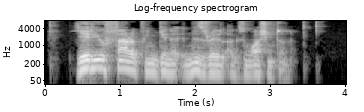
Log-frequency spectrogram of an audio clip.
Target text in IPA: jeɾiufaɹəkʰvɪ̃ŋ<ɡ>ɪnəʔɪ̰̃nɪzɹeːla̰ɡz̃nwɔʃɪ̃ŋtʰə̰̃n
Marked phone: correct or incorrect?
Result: correct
